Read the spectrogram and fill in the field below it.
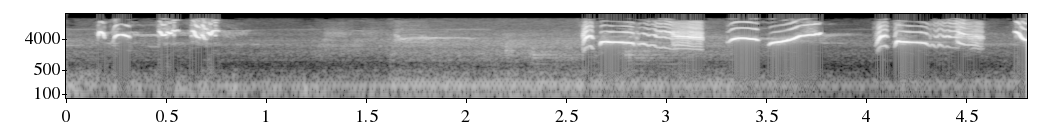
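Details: White-rumped shama song used to call wild birds: loud whistled notes sliding up and down, sharp high chirps and rapid buzzy trills in short bursts, with quiet gaps and a faint low hum beneath.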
